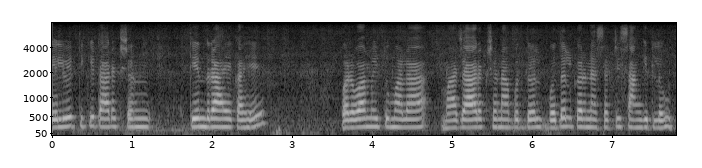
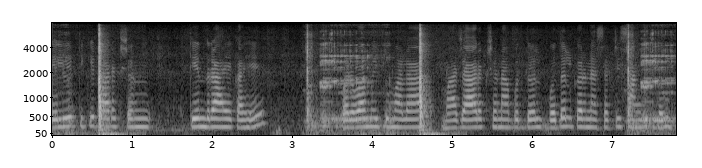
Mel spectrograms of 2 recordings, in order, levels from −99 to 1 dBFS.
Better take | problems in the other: first | background sound (Thump, thud); 1 dB below the speech

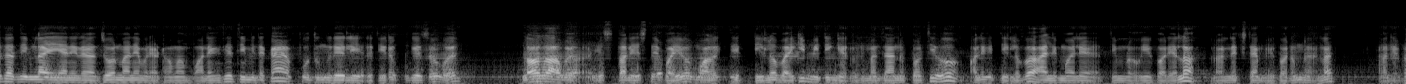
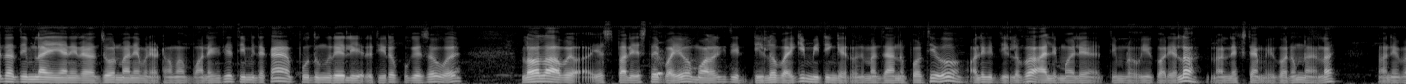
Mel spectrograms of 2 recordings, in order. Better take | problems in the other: second | noise reduction (neural separator model SepFormer DNS4)

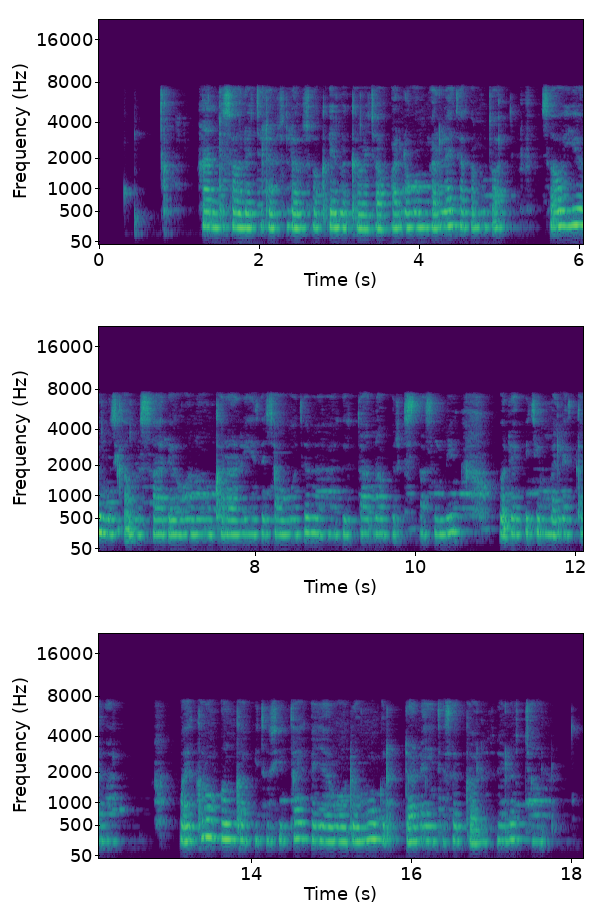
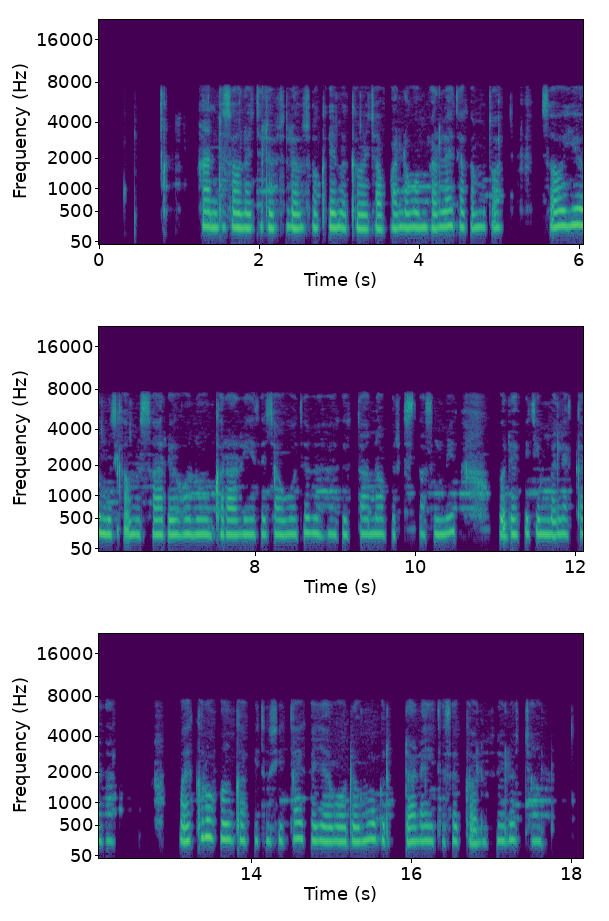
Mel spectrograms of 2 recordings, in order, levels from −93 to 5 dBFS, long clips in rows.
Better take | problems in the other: second | room echo; dies away in 0.4 s

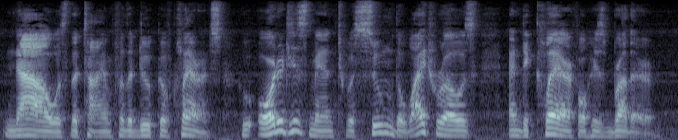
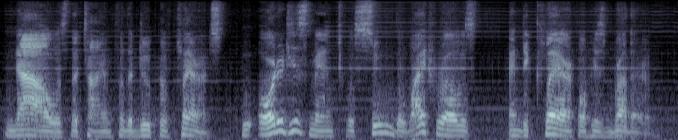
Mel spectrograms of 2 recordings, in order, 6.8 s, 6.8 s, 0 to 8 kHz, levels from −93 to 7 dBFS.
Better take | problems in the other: first | noise reduction (neural separator model SepFormer DNS4)

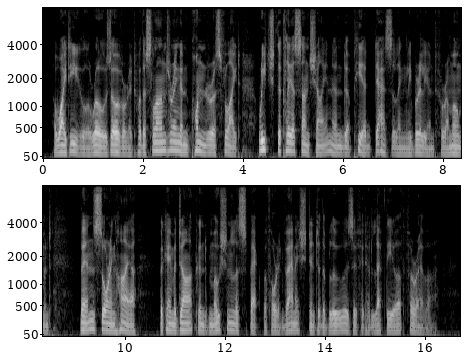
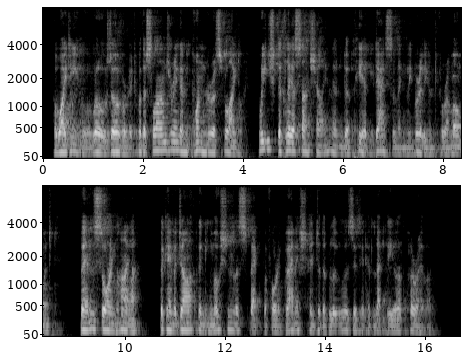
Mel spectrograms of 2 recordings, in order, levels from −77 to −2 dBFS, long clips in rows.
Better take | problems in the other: first | noise reduction (neural mask model DeepFilterNet 3)

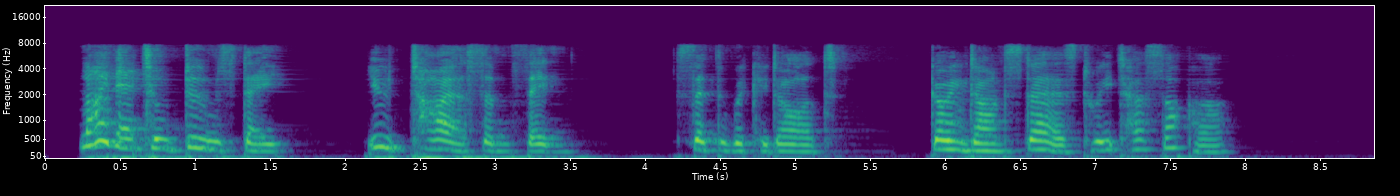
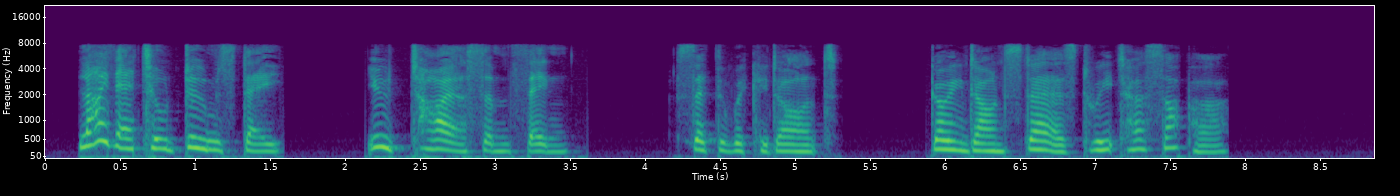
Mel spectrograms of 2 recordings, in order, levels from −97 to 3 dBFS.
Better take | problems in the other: second | noise reduction (neural mask model DeepFilterNet 3)

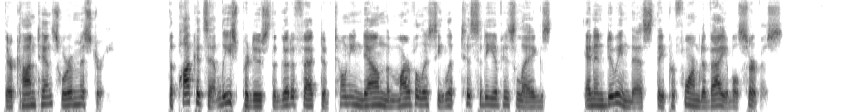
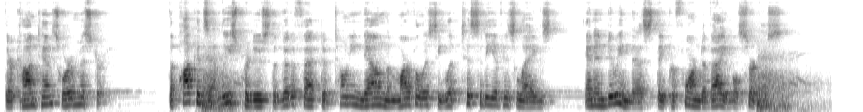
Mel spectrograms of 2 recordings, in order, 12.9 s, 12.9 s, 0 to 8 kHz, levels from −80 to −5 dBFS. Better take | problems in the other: first | background sound (Explosion); 11 dB below the speech // room echo; dies away in 0.5 s

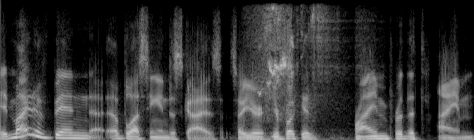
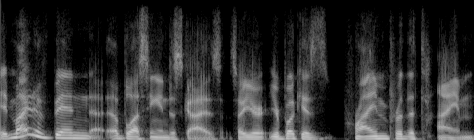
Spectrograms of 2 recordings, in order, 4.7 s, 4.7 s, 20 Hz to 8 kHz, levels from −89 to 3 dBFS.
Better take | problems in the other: second | noise reduction (neural mask model RNNoise)

